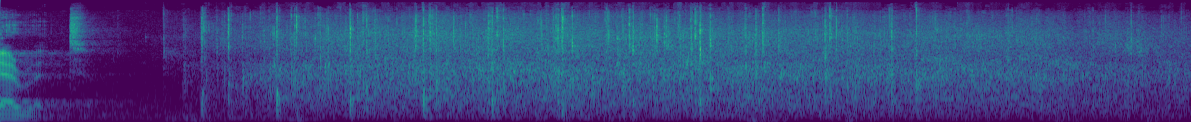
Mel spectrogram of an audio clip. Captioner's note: applause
